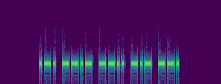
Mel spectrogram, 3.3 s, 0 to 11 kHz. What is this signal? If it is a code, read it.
Morse code, heard as a keyed tone, about 36 wpm, 700 Hz. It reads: RQZKG
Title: Code Groups - 5 Letter:Numbers - 35wpm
